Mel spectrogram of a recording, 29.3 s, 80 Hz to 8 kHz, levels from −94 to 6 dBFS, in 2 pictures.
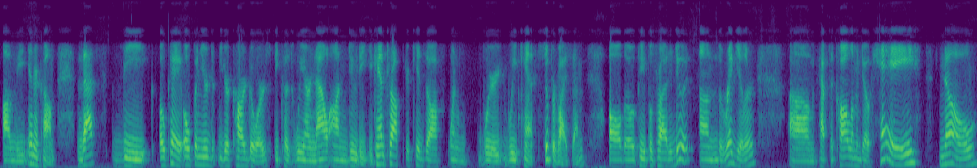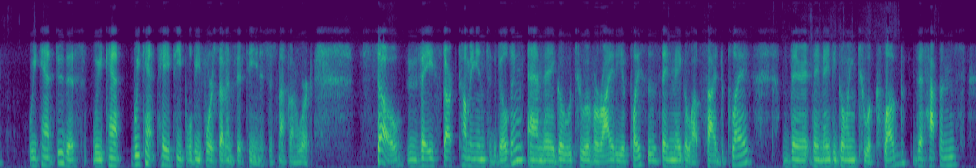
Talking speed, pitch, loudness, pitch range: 195 wpm, 120 Hz, -24 LUFS, 115-135 Hz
